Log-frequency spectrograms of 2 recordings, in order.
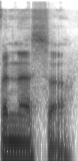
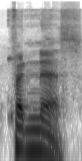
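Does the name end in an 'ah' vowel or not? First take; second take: yes; no. First: The name ends with an added 'ah' vowel. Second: The name ends without a final vowel. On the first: The speaker calls it wrong. "I said Finessa. Yeah, that's with the A" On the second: The speaker calls it right. "So it's finesse. It should that should be how you pronounce it"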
